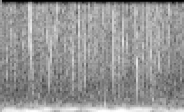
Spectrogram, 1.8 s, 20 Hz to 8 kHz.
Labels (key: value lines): label: biophony, midshipman
recorder: SoundTrap 500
